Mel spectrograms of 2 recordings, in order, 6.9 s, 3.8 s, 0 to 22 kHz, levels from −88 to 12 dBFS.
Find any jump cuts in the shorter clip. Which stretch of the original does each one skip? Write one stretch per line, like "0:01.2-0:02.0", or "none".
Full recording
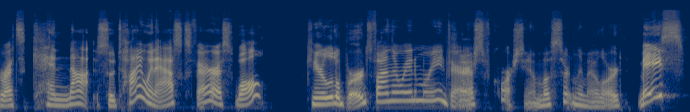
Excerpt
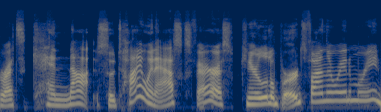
0:02.3-0:03.0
